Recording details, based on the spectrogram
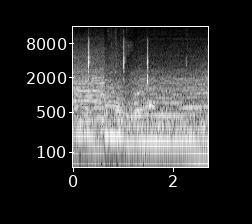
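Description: Ford Sierra Cosworth engine in the Forza Motorsport racing game, a steady mid-pitched drone that dips slightly then holds even, with a few faint ticks on top and no voices.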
